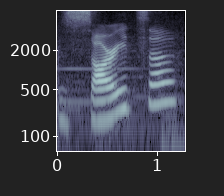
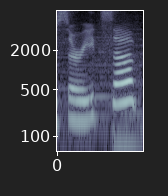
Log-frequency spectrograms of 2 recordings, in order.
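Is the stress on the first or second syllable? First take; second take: first; second. First: The stress is on the first syllable. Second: The stress is on the second syllable.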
